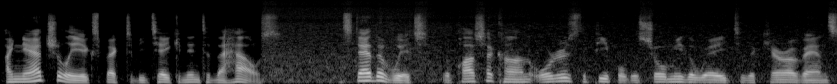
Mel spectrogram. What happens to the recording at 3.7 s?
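At 3.7 s the background noise is still louder and more exposed than it should be, then gradually sinks away by 4.23 s. This is the noise suppressor catching up, running from 2.61 s to 4.23 s. The room noise jumped by about 13 dB at roughly 2.5 s, and the suppressor's noise estimate lagged behind that jump. It took about 1.6 s to adapt. Until the estimate caught up, the new, louder noise passed through with less reduction, settling only as the cut came back to about 7 dB.

Under that same moment sits a steadier problem: the residual noise dips between words and swells beneath them. These are noise suppressor artifacts, present across the whole clip. The suppressor lowers each frequency band it judges to be steady noise, frame by frame, here by about 6 dB. Because those per-band decisions keep shifting, the leftover noise rises and falls with the speech.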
